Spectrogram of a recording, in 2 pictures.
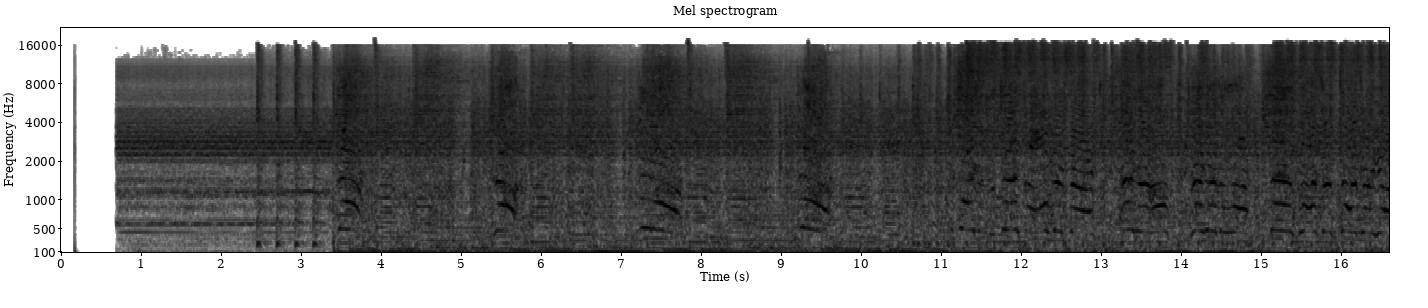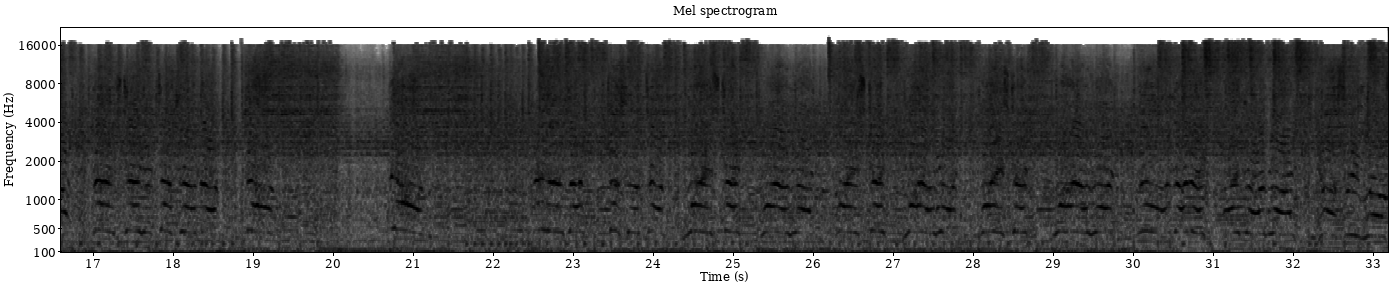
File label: positive noise comp track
